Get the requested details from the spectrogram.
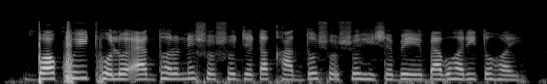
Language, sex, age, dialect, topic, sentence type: Bengali, female, 18-24, Standard Colloquial, agriculture, statement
